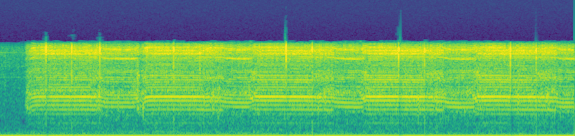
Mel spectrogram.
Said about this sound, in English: Cool Easter egg with the Game Boy printer, actually. You could print a test print whenever you want. Hold down the feed button and turn the power on.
